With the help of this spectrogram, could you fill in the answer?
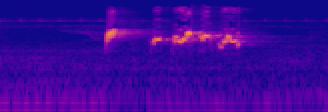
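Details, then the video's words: Red-whiskered bulbul, a caged, old wild-caught female that rouses males to sing. A single rich phrase: a bright upslurred opening note, then a rapid bubbling cluster of warbled, liquid notes lasting under a second. "Chào mào MÁI GIÀ RỪNG || Chào mào MÁI THÚC TRỐNG căng lửa"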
